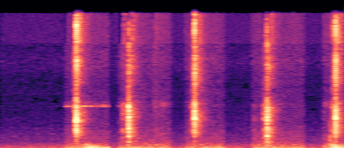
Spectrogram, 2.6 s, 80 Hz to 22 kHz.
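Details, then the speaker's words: 12 V 40 A automotive relay, coil energised by applying live and earth to terminals one and two: five crisp clicks about half a second apart as it pulls in cleanly; normal relay operation. "hopefully you hear that clicking and what that is doing is making is connecting those two together"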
